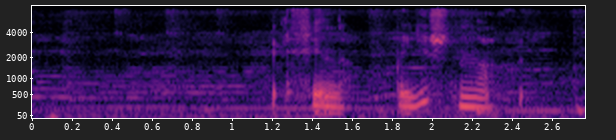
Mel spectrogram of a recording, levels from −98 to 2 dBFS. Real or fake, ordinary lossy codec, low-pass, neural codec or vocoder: real; none; 7.2 kHz; none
